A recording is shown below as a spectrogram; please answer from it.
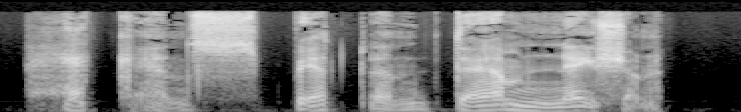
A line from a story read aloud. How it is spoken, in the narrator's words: muttered the former editor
